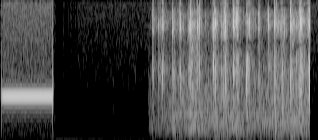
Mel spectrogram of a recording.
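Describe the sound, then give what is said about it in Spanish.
A voicemail prompt tone sounds before a message is recorded: one steady, mid-pitched beep lasting about half a second, then silence, then a burst of crackly, clicking line noise. “Tono, grabe su mensaje.”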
